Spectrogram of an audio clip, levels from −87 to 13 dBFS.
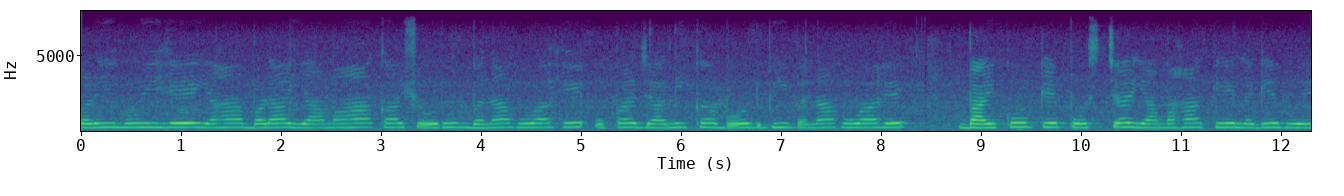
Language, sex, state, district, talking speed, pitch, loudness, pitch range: Hindi, female, Chhattisgarh, Raigarh, 125 wpm, 265 Hz, -18 LUFS, 255-275 Hz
